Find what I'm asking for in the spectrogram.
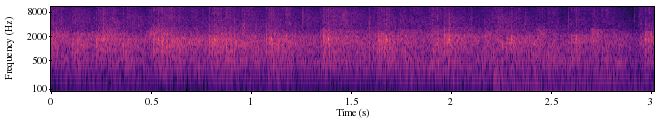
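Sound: audience clapping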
